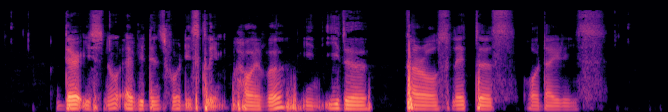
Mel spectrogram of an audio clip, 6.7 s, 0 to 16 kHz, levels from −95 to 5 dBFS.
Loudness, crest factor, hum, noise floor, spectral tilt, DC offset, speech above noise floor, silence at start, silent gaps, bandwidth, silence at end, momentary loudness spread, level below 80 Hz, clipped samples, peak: -23 LUFS; 24 dB; none; -76 dBFS; -7 dB/octave; under 0.1%; 53 dB; 0.55 s; none; 11.5 kHz; 0.7 s; 14 LU; -54 dBFS; under 0.1%; 0 dBFS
